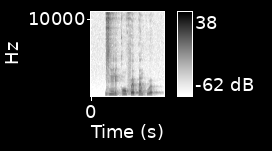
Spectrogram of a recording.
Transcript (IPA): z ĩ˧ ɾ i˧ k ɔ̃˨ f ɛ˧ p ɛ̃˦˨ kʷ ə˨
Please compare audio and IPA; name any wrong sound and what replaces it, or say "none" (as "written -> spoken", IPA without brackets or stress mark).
none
